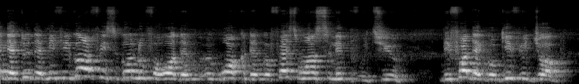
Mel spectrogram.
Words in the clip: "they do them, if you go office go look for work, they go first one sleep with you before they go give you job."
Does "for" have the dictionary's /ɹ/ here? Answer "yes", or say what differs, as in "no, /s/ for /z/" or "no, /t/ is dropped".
no, /w/ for /ɹ/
